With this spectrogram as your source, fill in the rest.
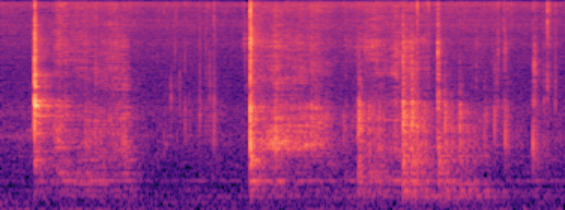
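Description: A spoon stirs tomato soup thickened with cornflour in a pot, with a few sharp clanks against the metal and soft scraping and bubbling between them, close and fairly quiet, no talking.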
